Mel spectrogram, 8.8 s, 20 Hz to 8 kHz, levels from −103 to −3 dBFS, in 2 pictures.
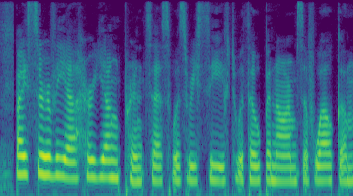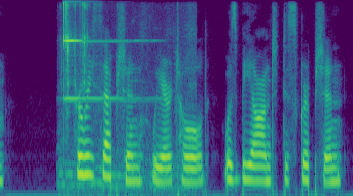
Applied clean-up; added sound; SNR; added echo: none; Bicycle bell; 13 dB; none.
